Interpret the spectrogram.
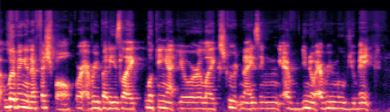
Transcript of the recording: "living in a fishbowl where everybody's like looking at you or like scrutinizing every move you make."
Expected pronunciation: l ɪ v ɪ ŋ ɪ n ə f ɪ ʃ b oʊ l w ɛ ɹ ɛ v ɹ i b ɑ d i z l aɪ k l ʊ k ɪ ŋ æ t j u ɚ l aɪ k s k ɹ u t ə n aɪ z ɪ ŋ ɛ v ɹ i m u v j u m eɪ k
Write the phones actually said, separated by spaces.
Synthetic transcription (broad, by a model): l ɪ v ɪ ŋ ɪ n ə f ɪ ʃ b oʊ l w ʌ ɹ ɛ v ɹ i b ɑ d i z l aɪ k l ʊ k ɪ ŋ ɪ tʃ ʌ ɚ l aɪ k s k ɹ u t n aɪ z ɪ ŋ ɛ v ɹ i m u v j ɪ m eɪ k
